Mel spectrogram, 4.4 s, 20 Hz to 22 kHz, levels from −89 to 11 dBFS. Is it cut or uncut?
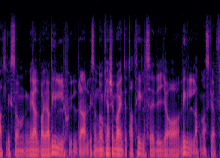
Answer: uncut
